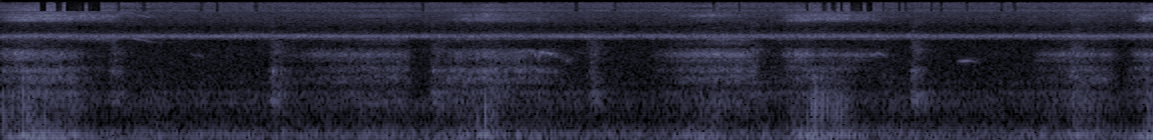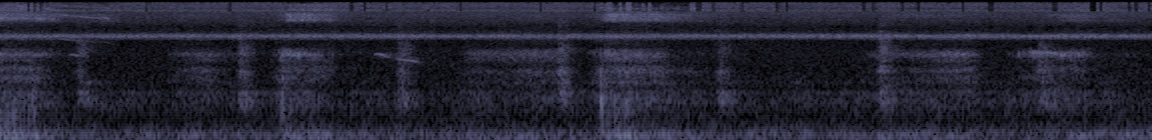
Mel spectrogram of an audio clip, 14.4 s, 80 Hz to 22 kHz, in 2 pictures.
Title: #00003#SnorinG tiME🕥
